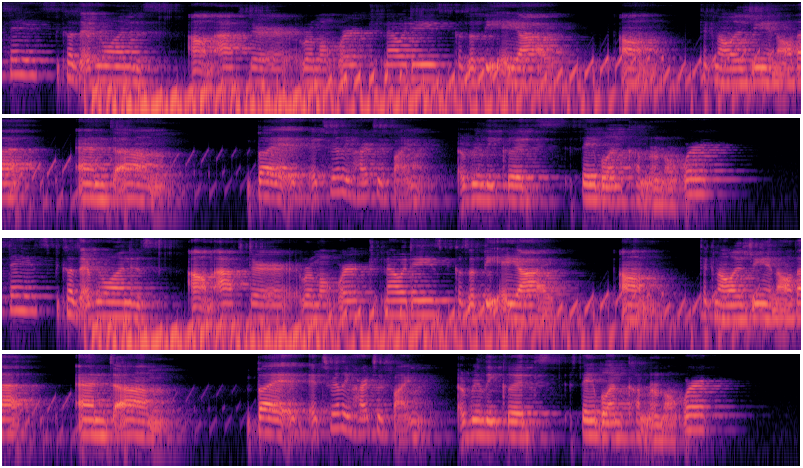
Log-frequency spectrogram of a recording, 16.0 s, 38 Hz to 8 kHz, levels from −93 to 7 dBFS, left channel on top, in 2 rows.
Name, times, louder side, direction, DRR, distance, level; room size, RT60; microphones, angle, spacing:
voice 1, 0.0-1.5 1.9-5.5 6.2-6.6 7.0-8.2 8.7-9.6 10.5-12.2 12.6-13.5 13.8-15.2, right 3 dB, 50° right, 6 dB, 2.4 m, -27 dB
sound 1, 0.8-9.7, left 1 dB, 85° left, 1.5 m, -35 dB
29.5 x 20.0 x 5.1 m, 0.69 s
head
